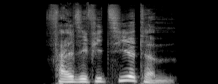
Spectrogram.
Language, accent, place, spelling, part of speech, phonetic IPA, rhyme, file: German, Germany, Berlin, falsifiziertem, adjective, [falzifiˈt͡siːɐ̯təm], -iːɐ̯təm, De-falsifiziertem.ogg
- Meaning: strong dative masculine/neuter singular of falsifiziert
